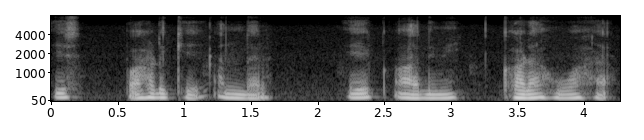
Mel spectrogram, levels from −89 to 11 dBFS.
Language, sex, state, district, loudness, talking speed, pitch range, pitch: Hindi, male, Uttar Pradesh, Saharanpur, -20 LUFS, 110 wpm, 125-140 Hz, 135 Hz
